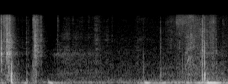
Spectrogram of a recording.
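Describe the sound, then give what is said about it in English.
An Herbal Astrology Oracle card deck is shuffled and a card pulled, giving a few papery riffles and soft taps in an uneven rhythm, fairly quiet, with no talking. “I am using the Herbal Astrology Oracle by Adriana Isles, the same deck I used last week, if you listened. Let's pull a card.”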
